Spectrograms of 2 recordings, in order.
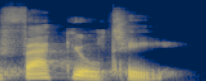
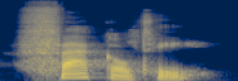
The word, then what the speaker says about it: faculty: faculty extracurricular activities pronunciation we don't say faculty the word is pronounced faculty the U is a short u sound like cup and up faka faka faculty the a is a short ass sound like black cat fa fa faculty not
